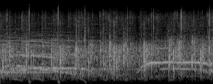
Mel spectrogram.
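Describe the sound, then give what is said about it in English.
An audience cheers and applauds at an event celebrating essay writers. Dense clapping carries on throughout, with whoops and shouts layered on top. “If you are here to celebrate the 2023 This, I Believe, essayists, get up and make some noise.”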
